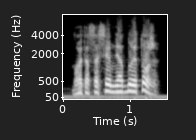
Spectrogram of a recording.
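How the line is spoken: Exclaiming. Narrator (Russian): воскликнул Смерн

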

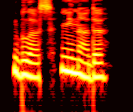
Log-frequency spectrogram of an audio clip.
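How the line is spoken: Pitiful pleading. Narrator (Russian): упрашивала самым жалостливым тоном, на какой была способна

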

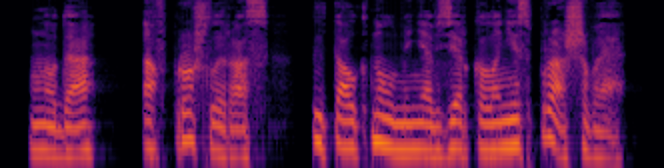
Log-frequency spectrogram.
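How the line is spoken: Angry retort. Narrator (Russian): зло отозвался Фэш

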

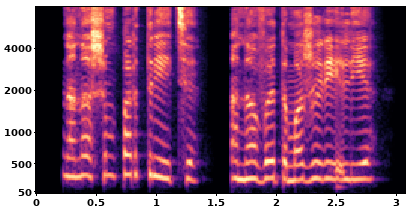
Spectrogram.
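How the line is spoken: Sobbing. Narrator (Russian): сказала Лили, всхлипнув

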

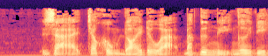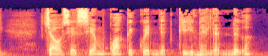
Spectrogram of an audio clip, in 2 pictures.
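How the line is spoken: Soft laugh. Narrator (Vietnamese): Lý liền khẽ cười

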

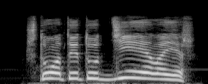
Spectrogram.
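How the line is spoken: Shouting. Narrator (Russian): закричала

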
